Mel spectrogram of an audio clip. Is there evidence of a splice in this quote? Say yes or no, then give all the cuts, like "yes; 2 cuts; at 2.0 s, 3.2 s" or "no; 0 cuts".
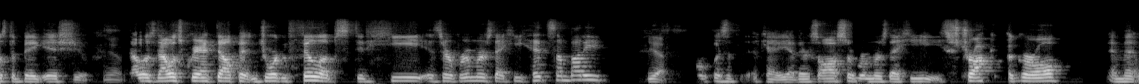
yes; 1 cut; at 1.0 s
